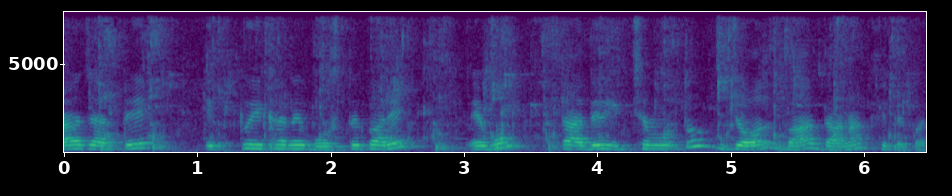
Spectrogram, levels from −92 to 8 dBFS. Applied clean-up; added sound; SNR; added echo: none; Dog; 18 dB; reverberation time 0.3 s.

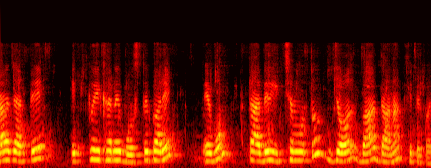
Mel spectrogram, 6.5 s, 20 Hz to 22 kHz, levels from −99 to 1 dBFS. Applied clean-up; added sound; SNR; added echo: neural separator model SepFormer DNS4.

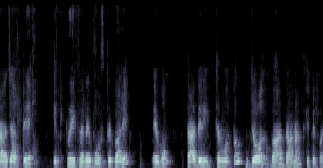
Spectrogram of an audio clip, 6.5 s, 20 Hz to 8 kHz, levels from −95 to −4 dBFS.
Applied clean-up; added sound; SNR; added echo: neural mask model DeepFilterNet 3.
